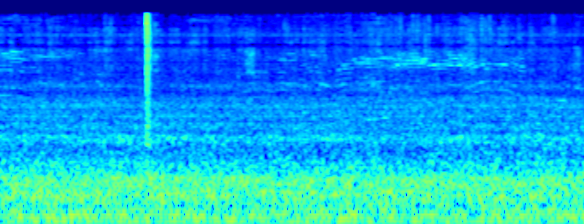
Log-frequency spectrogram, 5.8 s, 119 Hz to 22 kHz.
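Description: Steady low roar inside the cabin of a Boeing 737 MAX 8: engine and airflow noise from its CFM LEAP-1B engines, with one sharp click about a second and a half in.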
